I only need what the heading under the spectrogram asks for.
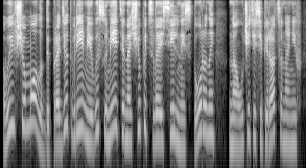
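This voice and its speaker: A woman's voice: medium pitch, fairly quick, dry recording, studio quality, lightly acted. A woman voicing a patient male mage teacher. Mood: instructive.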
